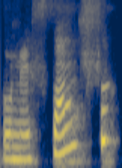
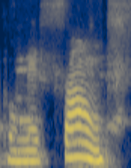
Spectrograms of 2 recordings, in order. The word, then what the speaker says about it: connaissance: akan menjelaskan kembali, Alex, lihat coba di suku kata terakhir itu ada, ya, se. Ya, suku kata terakhir ada beberapa suku kata dalam itu, ada con, nes, sang, se. Ada 5. Ya, ada 5. Ya. Berarti suku kata terakhirnya bukan ong, tapi se. Maka se-nya harus tetap dibunyikan.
